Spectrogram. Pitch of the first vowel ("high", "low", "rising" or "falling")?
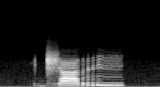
low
